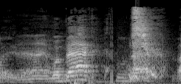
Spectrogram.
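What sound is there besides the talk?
sneeze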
